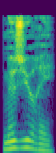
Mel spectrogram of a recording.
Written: mesurer

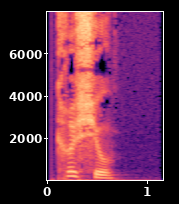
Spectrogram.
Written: crucial

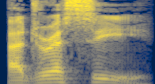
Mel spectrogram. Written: addressee

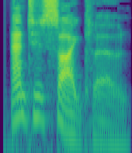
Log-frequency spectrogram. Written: anticyclone

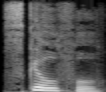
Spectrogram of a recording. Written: skilful

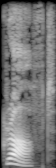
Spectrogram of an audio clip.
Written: graft

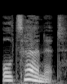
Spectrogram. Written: alter ego

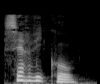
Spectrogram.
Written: cervical

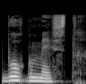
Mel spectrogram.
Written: bourgmestre

